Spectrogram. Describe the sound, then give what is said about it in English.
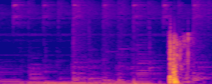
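A single sharp slap of a phone against skin, loud and brief, standing out over a low murmur of background noise. “Use your phone. Slap your ass with your phone.”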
